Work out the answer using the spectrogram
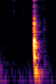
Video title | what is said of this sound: Embossed book page tags. Craft and Chat. | that sounds like cardboard that's just two book pages glued together and folded in thirds and then glued again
